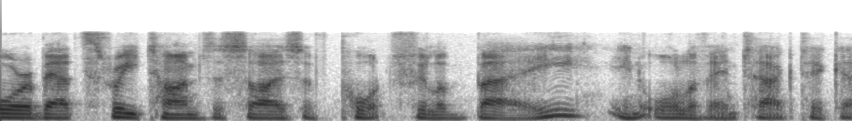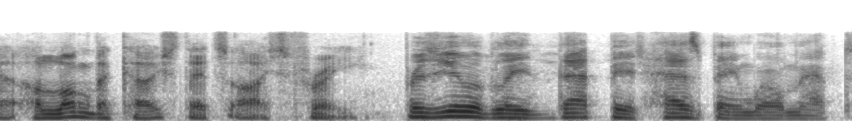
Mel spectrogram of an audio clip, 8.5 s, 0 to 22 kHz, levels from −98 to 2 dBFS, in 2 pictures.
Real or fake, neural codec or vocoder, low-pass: real; none; 7.2 kHz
